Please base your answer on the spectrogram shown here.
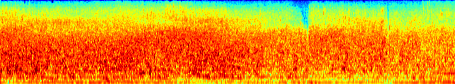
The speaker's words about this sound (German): Es rauschen Strom und Wasserfall.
